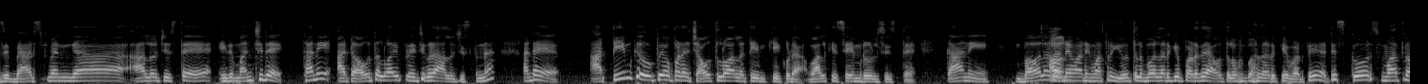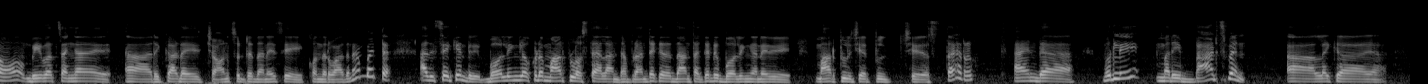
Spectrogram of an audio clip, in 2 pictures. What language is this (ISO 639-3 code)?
tel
